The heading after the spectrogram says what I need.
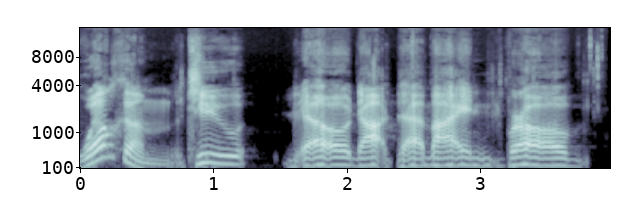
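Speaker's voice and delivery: put-on robotic voice like an old lady. Opening the podcast No Not the Mind Probe, attempting a Cyberman voice. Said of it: "I was trying to do a Cyberman, but it sounded like an old lady".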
